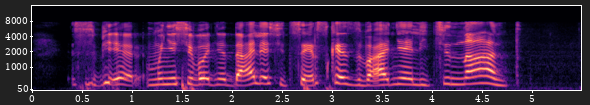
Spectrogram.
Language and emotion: Russian, positive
